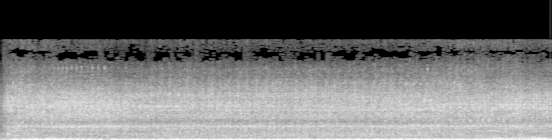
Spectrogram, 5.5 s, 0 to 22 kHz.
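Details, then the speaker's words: 1953 Ariel Square Four 1,000cc, long-stored and revived to running: smooth even four-cylinder burble with slight rise and fall in revs, no knocks or misses, sounding like a Honda CB750; engine runs healthy. "my biggest surprise about this thing is I had no idea they sounded the way they do"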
